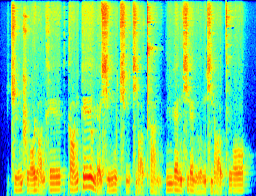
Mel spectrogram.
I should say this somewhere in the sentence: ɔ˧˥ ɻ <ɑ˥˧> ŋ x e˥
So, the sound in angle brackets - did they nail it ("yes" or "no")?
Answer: no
